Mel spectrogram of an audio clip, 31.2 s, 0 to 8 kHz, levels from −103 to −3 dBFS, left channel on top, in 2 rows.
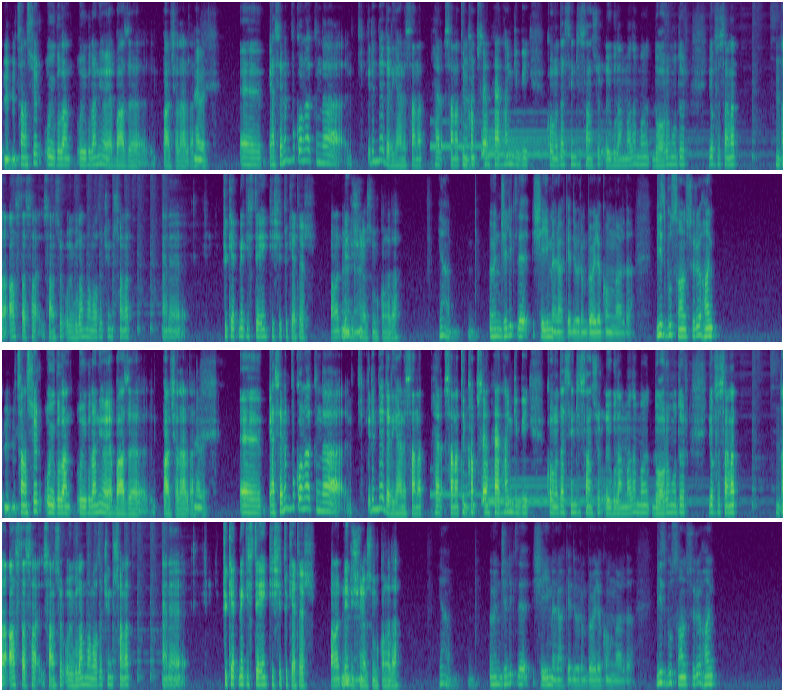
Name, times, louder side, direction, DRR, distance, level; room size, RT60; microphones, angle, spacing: voice 1, 0.3-3.9 4.1-4.3 4.8-14.7 15.6-18.2 18.8-19.3 20.0-21.8 22.2-23.5, right 6 dB, 40° right, 0.4 m, -34 dB
Piano, 8.6-15.6, right 1 dB, 35° left, 0.9 m, -47 dB
sound 1, 13.2-19.4, right 3 dB, 25° right, 1.4 m, -58 dB
voice 2, 22.4-22.9 24.4-25.1 25.4-29.8, left 3 dB, 65° left, 0.7 m, -36 dB
9.0 x 4.9 x 2.8 m
head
